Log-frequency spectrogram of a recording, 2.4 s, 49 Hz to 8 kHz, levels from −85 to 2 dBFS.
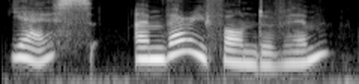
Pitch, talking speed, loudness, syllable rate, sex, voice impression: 225 Hz, 150 wpm, -15 LUFS, 3.8 syllables/s, female, very feminine, very adult-like, very thin, relaxed, slightly weak, slightly bright, very soft, slightly muffled, fluent, slightly raspy, cute, very intellectual, refreshing, very sincere, slightly calm, very friendly, very reassuring, unique, very elegant, slightly wild, very sweet, lively, very kind, modest, light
